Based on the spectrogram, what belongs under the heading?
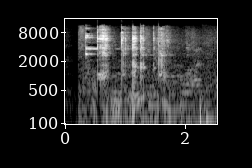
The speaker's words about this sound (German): Wir sind ja auch mal wieder hier im Deichkind. Ähm, also falls ihr wieder was hört, äh, wie jede Woche, ne, dann klimpert das von den Gästen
